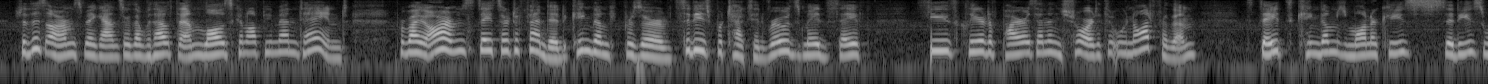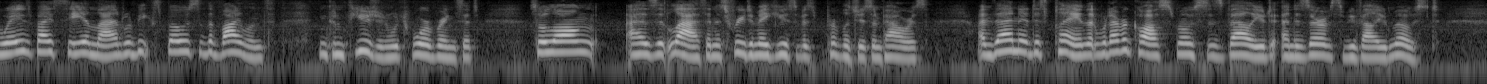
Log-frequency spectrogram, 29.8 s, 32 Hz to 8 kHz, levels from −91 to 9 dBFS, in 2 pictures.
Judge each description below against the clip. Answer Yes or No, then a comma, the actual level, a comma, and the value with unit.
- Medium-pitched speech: No, high, 230 Hz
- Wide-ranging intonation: No, average, 4.1 semitones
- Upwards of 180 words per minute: Yes, average, 190 wpm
